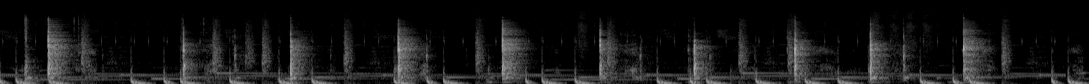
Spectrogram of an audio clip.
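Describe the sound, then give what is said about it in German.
A kitchen knife chops a garlic clove on a board in many quick, sharp, evenly spaced strokes that keep a steady rhythm from start to end, with no talk over them. “Ich schneide das jetzt einfach.”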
